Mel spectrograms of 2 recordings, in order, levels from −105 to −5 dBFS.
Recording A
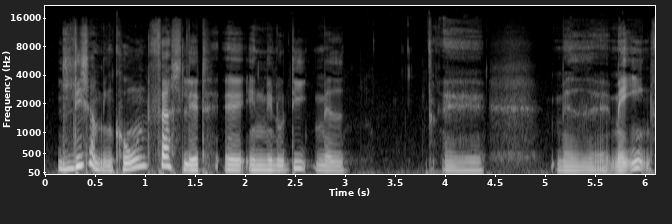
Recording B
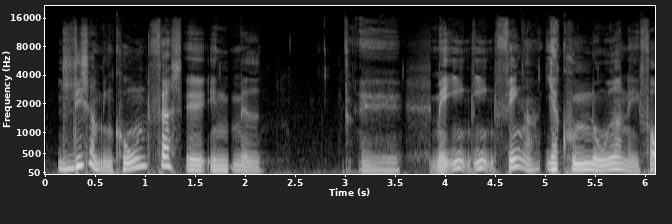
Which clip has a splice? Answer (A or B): B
